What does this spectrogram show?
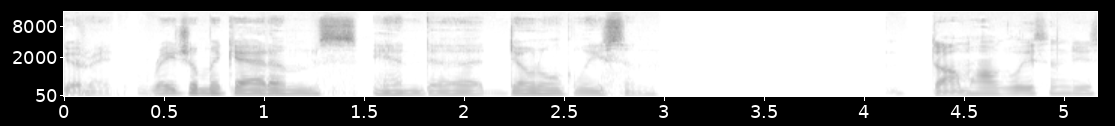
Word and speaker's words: Domhnall: I thought it was Domhnall. No, it's not actually pronounced how it's spelled.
